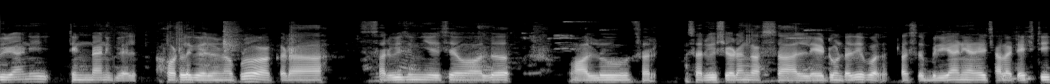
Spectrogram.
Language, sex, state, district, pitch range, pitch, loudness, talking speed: Telugu, male, Andhra Pradesh, Guntur, 105-110 Hz, 105 Hz, -16 LUFS, 115 wpm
